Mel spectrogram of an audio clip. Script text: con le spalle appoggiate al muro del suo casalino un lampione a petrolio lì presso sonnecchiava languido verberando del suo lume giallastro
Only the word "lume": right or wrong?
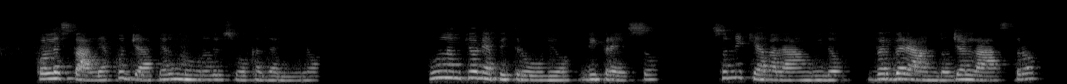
wrong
